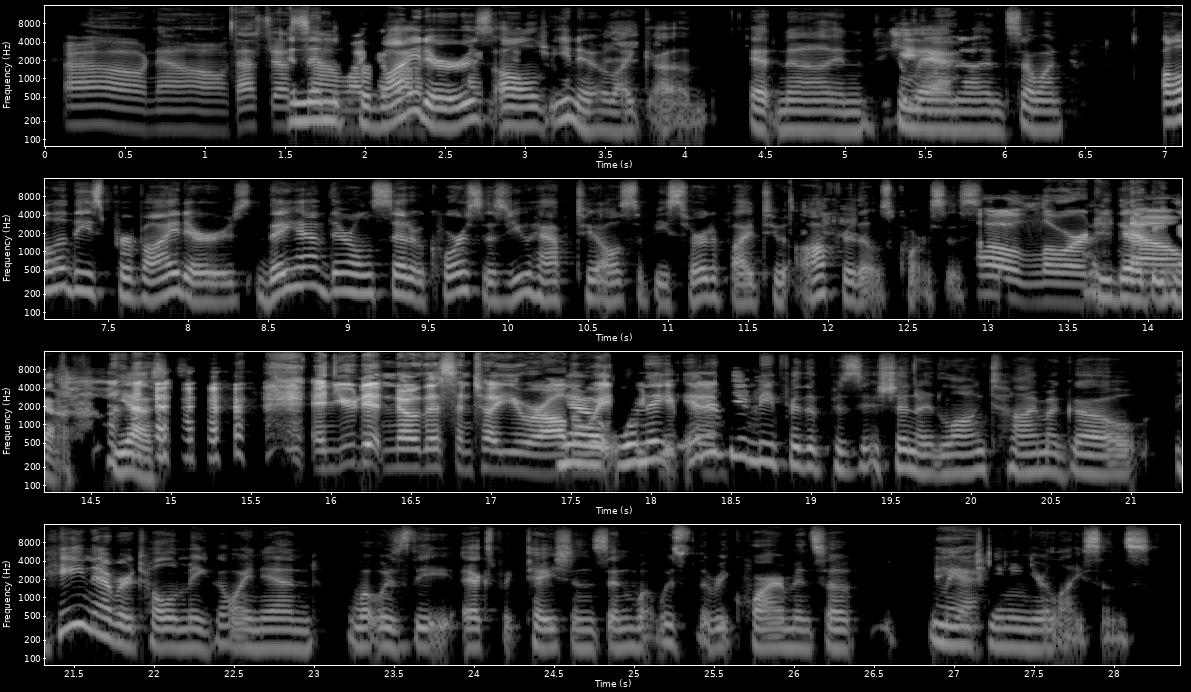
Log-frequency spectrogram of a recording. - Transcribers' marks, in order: background speech; laugh
- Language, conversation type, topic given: English, unstructured, How do you approach learning new skills or information?
- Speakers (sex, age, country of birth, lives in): female, 55-59, United States, United States; female, 70-74, United States, United States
